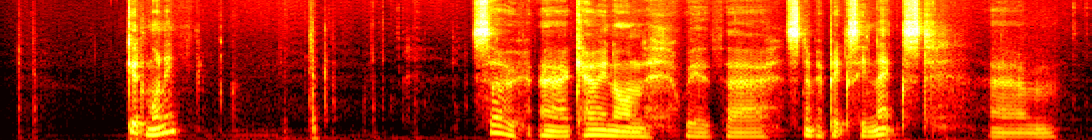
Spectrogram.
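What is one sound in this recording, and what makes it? A man speaks calmly and closely into a microphone.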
